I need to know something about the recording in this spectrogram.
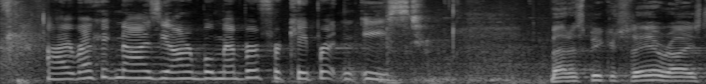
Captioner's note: applause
